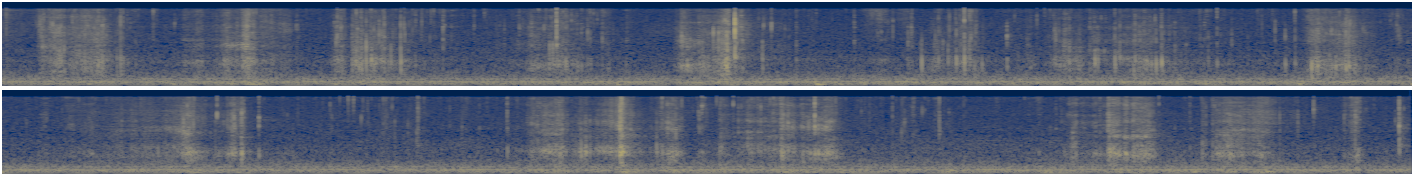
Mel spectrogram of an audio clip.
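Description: A metal spoon scraping seeds and pulp out of a halved cantaloupe: a string of short scrapes at uneven intervals.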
